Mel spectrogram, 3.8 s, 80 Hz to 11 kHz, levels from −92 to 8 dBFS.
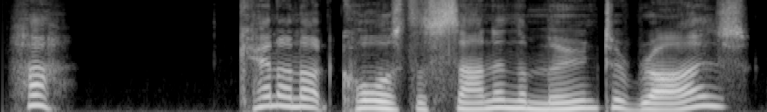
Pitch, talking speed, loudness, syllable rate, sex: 215 Hz, 190 wpm, -14 LUFS, 4.8 syllables/s, male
